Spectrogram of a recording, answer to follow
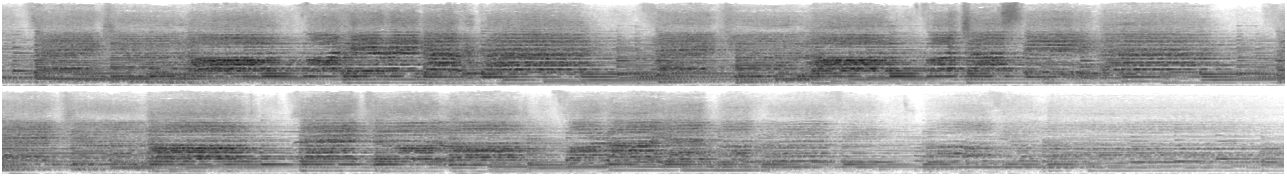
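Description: Mixed choir of women's and men's voices singing sustained chords in concert, growing softer over the last several seconds.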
